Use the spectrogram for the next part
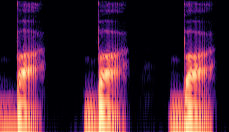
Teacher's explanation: Now say buh, buh, buh. Feel that buzz? That vibration? That's a voiced consonant.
